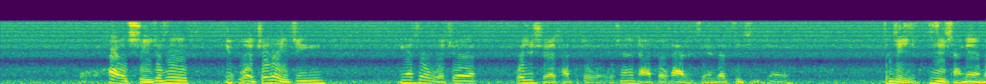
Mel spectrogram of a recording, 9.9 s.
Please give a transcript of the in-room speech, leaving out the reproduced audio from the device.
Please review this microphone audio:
none

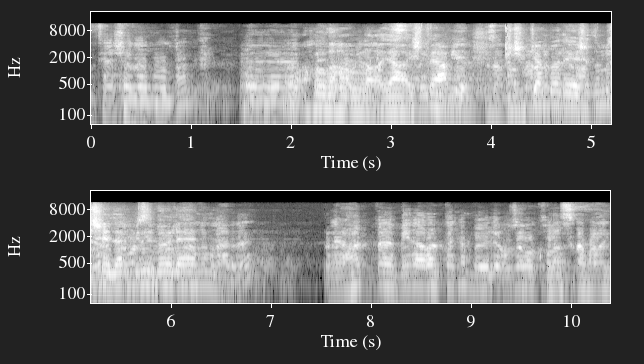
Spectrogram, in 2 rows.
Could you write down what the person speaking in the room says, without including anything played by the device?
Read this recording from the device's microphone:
Allah Allah ya işte abi küçükken böyle yaşadığımız şeyler bizi böyle

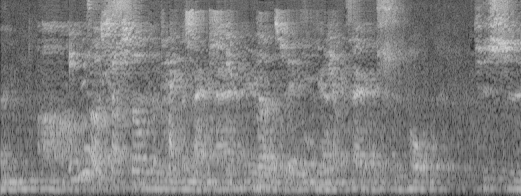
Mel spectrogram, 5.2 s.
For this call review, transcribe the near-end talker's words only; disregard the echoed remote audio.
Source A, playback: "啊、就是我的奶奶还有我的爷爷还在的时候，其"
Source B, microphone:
因为我小时候不太吃甜的，所以我没有

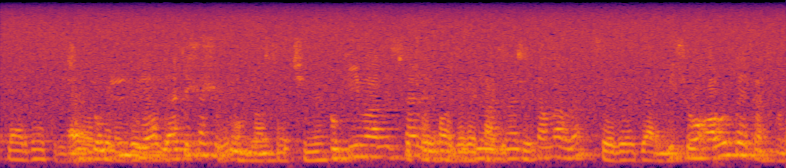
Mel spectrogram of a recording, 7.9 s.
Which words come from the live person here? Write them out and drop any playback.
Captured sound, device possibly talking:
none

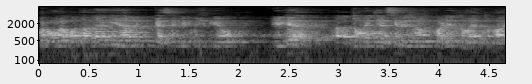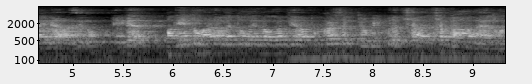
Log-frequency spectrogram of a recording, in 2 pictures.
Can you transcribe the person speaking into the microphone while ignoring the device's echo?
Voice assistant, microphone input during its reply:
none

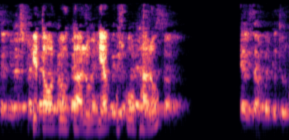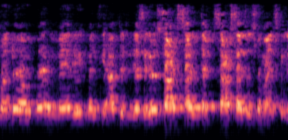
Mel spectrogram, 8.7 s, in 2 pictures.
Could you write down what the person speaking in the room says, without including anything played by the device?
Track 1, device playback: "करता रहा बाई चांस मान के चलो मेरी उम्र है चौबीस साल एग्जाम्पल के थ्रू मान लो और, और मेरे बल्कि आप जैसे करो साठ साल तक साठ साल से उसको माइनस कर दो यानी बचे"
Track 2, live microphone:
के तौर पे उठा लो या उसको उठा लो

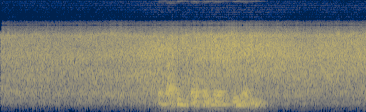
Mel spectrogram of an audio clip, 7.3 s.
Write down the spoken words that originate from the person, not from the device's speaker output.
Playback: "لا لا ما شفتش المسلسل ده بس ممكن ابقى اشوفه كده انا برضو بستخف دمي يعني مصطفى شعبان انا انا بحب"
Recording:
كان معاه في المسلسل نسرين أمين

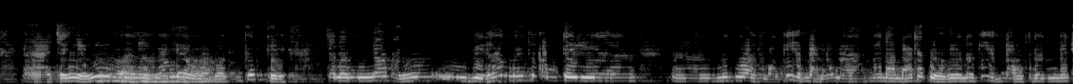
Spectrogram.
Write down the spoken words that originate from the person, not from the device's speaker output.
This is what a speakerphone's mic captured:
đúng rồi trường đây thì có

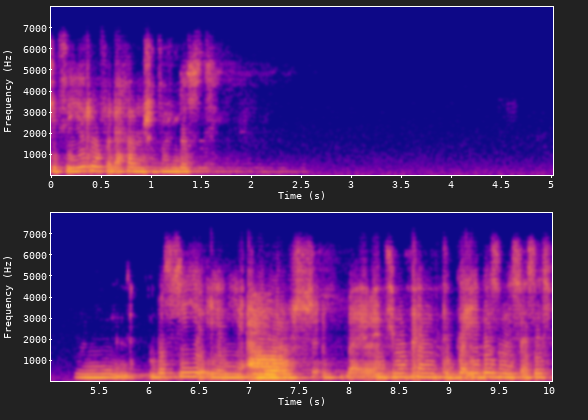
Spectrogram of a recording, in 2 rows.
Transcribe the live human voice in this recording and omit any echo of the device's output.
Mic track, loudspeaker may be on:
اه

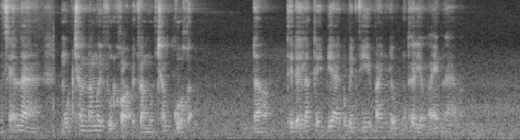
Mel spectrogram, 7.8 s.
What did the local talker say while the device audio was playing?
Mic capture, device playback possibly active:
none

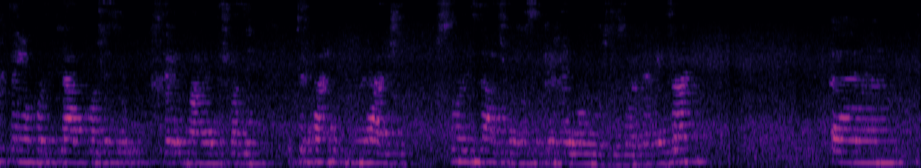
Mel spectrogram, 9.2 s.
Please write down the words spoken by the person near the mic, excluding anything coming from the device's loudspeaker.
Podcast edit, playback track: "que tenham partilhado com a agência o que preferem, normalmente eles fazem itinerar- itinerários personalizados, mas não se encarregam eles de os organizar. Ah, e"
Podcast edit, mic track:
none

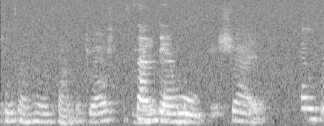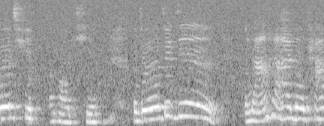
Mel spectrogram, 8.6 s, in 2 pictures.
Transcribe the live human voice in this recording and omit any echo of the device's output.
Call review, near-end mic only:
三点五

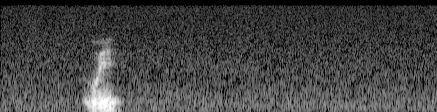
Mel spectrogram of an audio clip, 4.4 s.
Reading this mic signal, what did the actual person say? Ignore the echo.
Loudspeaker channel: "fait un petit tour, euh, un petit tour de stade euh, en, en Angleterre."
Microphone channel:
Oui,

